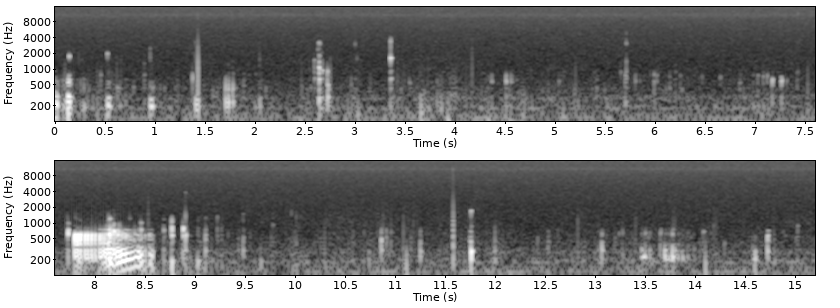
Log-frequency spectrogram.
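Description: Scattered soft gurgles and clicks with one longer, louder rumble midway. Ordinary stomach growling from normal gut activity.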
